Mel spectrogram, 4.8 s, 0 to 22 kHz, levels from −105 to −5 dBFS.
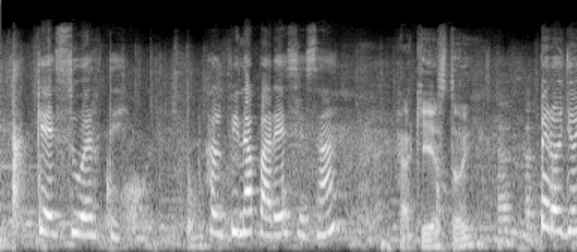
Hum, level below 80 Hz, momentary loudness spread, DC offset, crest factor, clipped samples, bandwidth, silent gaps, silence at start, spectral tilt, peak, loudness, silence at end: none; -52 dBFS; 13 LU; under 0.1%; 16 dB; under 0.1%; 14.5 kHz; none; 0 s; -4.5 dB/octave; 0 dBFS; -16 LUFS; 0 s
